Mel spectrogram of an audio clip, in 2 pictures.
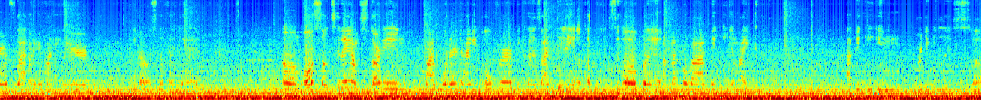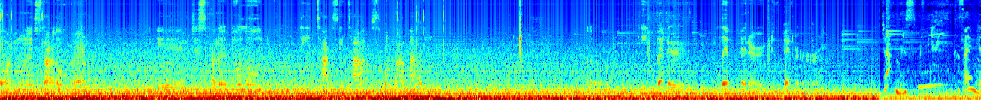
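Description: Car driving, heard inside the cabin: a loud, steady low road rumble, with a woman's voice talking over it.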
